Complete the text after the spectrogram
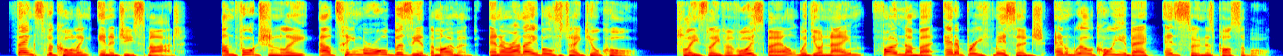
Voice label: Phone Voicemail Greeting; EnergySmart; professional voicemail greeting

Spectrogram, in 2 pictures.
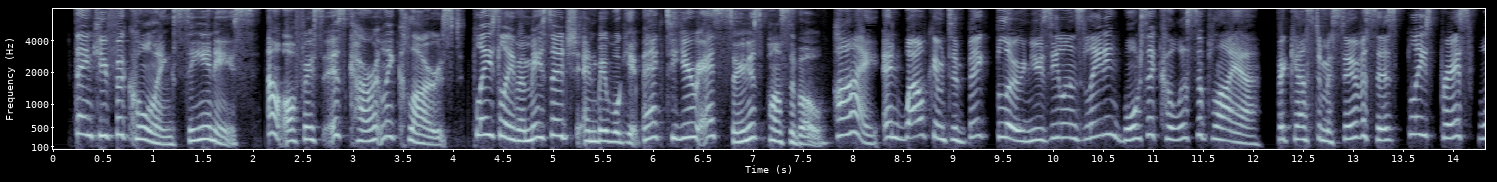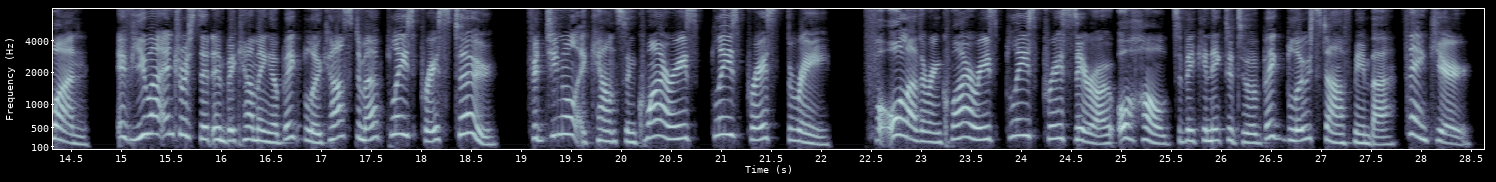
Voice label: NZ PHONE

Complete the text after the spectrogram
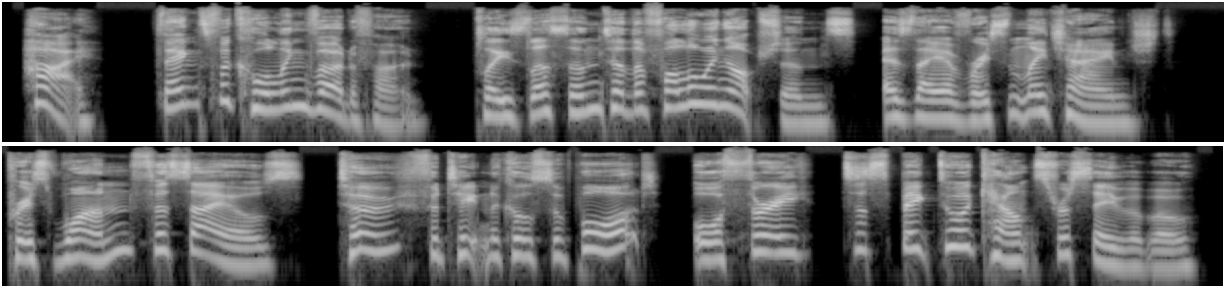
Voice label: NZ PHONE

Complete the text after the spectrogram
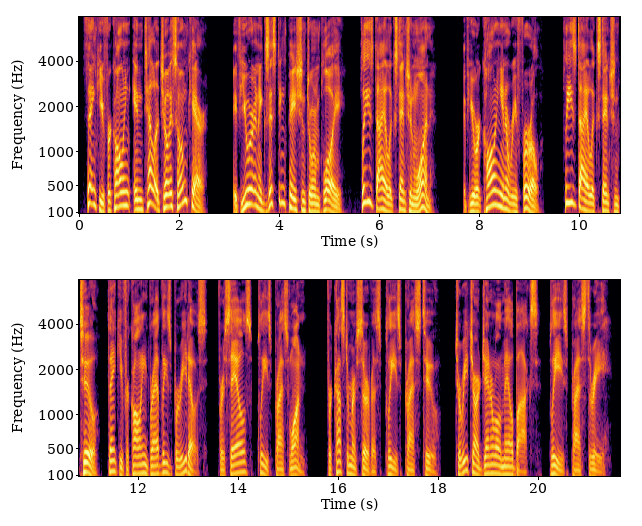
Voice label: US PHONE

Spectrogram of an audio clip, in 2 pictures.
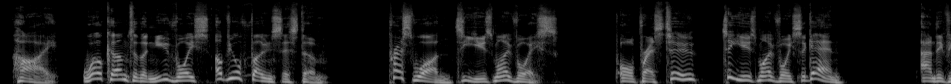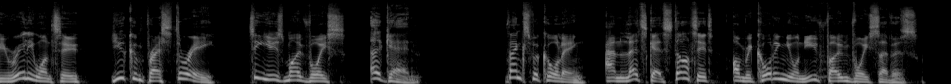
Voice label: Phone

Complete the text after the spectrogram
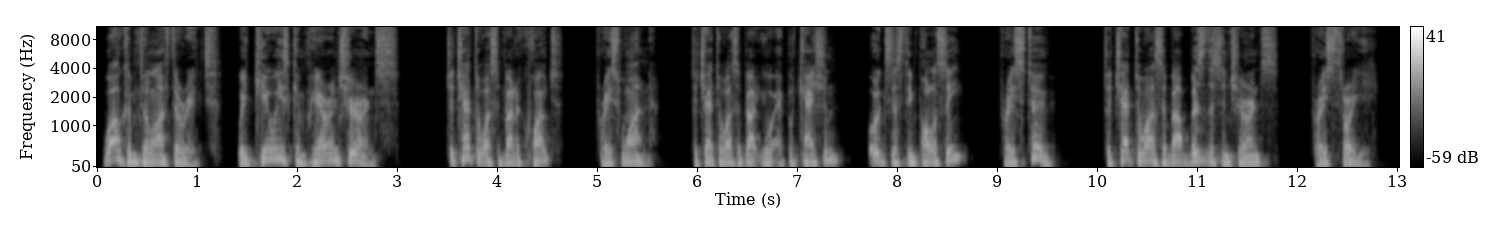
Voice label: Phone IVR; Life Direct

